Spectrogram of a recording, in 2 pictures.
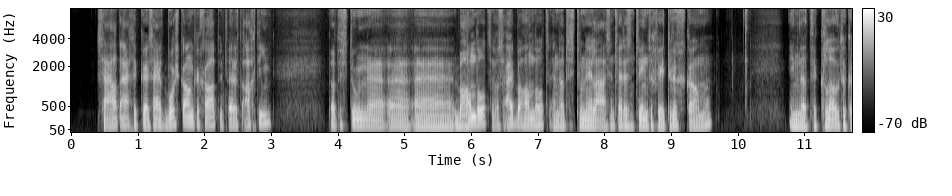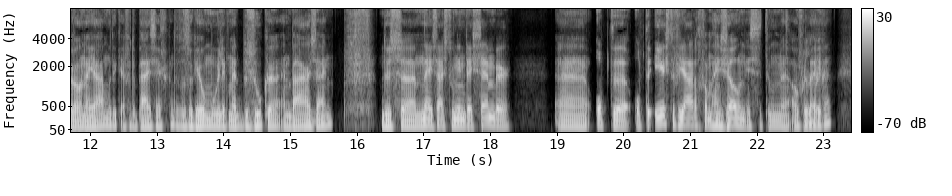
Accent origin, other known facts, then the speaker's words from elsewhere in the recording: Rotterdam, South Holland, Netherlands; Krooswijk is een hele diverse wijk. En dus ik groeide ook op met allerlei culturen. Als in, ik ben Congolees-Nederlands en ik heb echt wel van beide kanten veel meegekregen. Maar ik groeide ook op in een buurt met een hele grote Marokkaanse gemeenschap en een Surinaamse gemeenschap.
